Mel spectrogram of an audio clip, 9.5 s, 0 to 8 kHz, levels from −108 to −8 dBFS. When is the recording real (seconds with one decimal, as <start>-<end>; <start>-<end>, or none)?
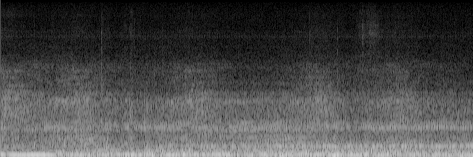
0.0-9.5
